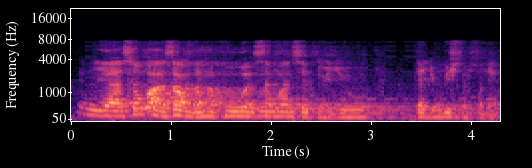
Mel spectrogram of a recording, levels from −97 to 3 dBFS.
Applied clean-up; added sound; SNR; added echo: neural separator model SepFormer DNS4.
